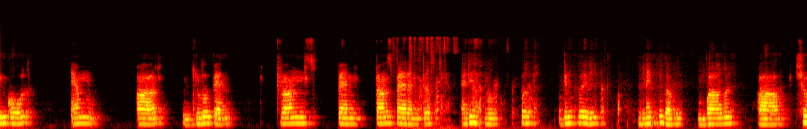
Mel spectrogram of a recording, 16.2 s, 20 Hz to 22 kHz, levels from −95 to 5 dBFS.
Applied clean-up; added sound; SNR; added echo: neural mask model DeepFilterNet 3.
